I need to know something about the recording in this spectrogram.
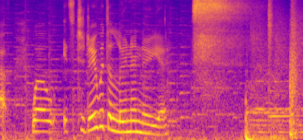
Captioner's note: hisses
